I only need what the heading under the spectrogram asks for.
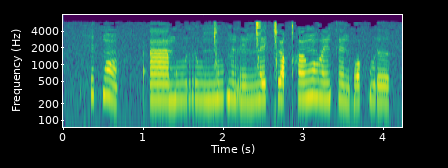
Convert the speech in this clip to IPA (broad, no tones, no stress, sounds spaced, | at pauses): h ɪ ɡ͡b ɔ̃ | ʔ ãː m uː r uː ŋ͡ǀ u ɡ ə̃ r ẽ ŋ͡ǀ ɛ ǀ ʉ qʰ ũː ʁ ẽ k ɛ̃ ɡ͡b ɔ k͡p u ɾ ə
